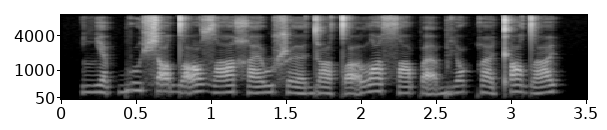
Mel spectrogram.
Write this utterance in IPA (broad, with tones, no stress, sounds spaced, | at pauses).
ʎ æ˧˩˧ p b u˥˧ ɕ a̰˥˧ dˤ æ̰˨˥ w zˤ æ˨˥ χ æ˨˥ w ʂ ɜ˧˩˧ d u˧˩˧ tˤ ṵ˧˩˧ lˠ i˥˧ sˤ a˨˥ p a̰˧˩˧ b i˨˥ w q i˧˩˧ kʼ a˥˧ dˤ i˨˥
